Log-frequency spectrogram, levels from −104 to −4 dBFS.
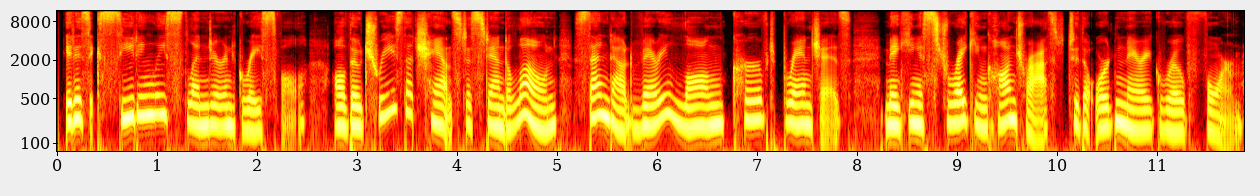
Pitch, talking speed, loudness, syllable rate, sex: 205 Hz, 140 wpm, -18 LUFS, 4.4 syllables/s, female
